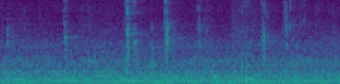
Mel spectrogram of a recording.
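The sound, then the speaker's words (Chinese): A teacher eating quickly at school: crisp chewing and biting with a run of many soft crunches and mouth clicks over a low steady hum, fairly faint, no voices. “嗯， 好好吃。 对啊， 老师，你吃的好快哦！”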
